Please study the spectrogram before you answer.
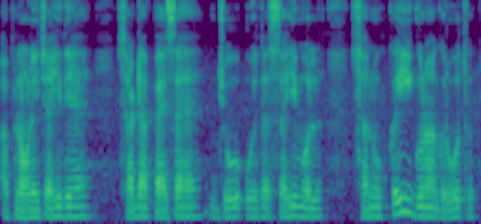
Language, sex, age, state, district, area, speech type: Punjabi, male, 45-60, Punjab, Rupnagar, rural, spontaneous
